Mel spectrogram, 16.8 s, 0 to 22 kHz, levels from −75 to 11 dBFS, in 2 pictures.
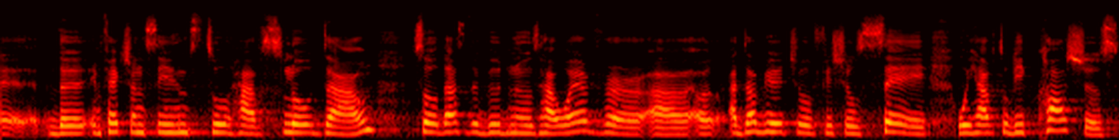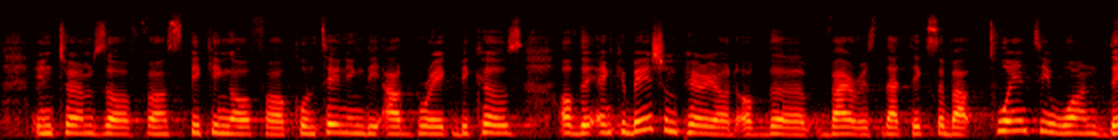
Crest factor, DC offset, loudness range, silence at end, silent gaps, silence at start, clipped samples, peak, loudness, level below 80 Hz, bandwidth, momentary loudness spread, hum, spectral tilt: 14 dB; under 0.1%; 1 LU; 0 s; none; 0 s; under 0.1%; -14 dBFS; -28 LUFS; -78 dBFS; 15 kHz; 5 LU; none; -4.5 dB/octave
